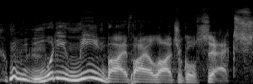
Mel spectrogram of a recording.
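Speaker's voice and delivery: mock feigned ignorance. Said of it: "deliberate failure to grasp the obvious".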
